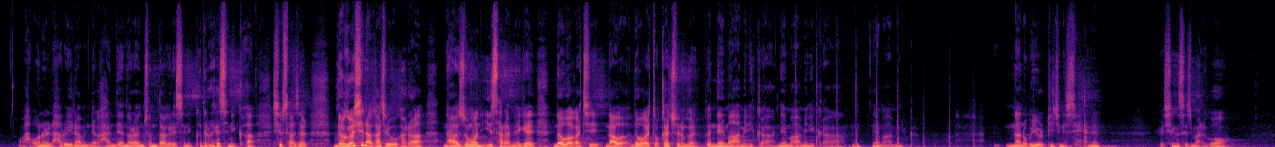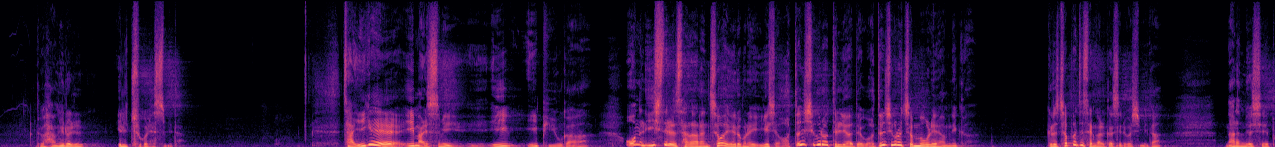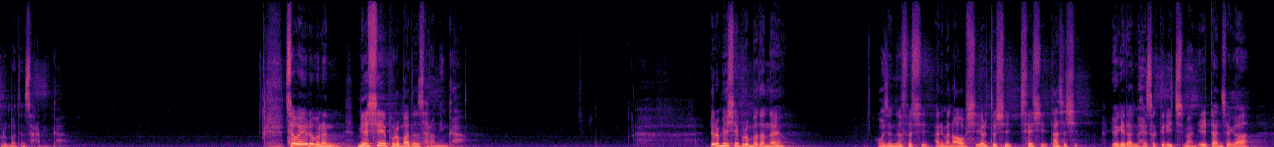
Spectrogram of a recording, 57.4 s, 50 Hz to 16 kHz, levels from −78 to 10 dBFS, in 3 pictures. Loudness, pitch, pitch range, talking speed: -15 LUFS, 150 Hz, 125-190 Hz, 255 characters per minute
